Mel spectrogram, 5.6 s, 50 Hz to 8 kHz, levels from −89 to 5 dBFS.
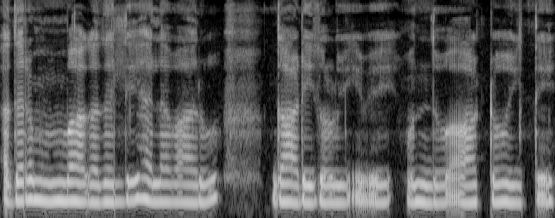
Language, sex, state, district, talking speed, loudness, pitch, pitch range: Kannada, female, Karnataka, Bidar, 85 wpm, -19 LUFS, 205 Hz, 200-220 Hz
